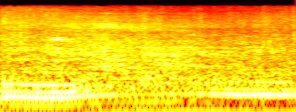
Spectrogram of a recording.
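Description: A vehicle engine idling steadily with a low hum, under general street noise.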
